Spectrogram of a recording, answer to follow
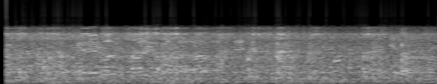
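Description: City tram running past close by over steady street noise, with indistinct voices.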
